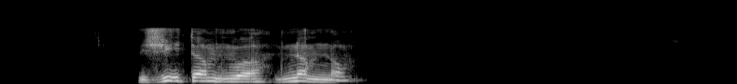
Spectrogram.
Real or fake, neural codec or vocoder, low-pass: fake; codec, 16 kHz, 4.8 kbps, FACodec; 5.4 kHz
